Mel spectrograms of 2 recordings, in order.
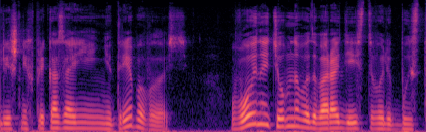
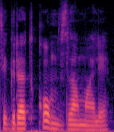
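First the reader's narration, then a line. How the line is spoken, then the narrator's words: Dry report. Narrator (Russian): сухо сообщил Артега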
